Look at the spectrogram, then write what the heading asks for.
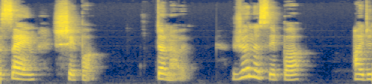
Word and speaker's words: je ne sais pas: And if you don't know something, then you want to say je ne sais pas. Je ne sais pas. And notice that the final S's are silent, like they normally are in French.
